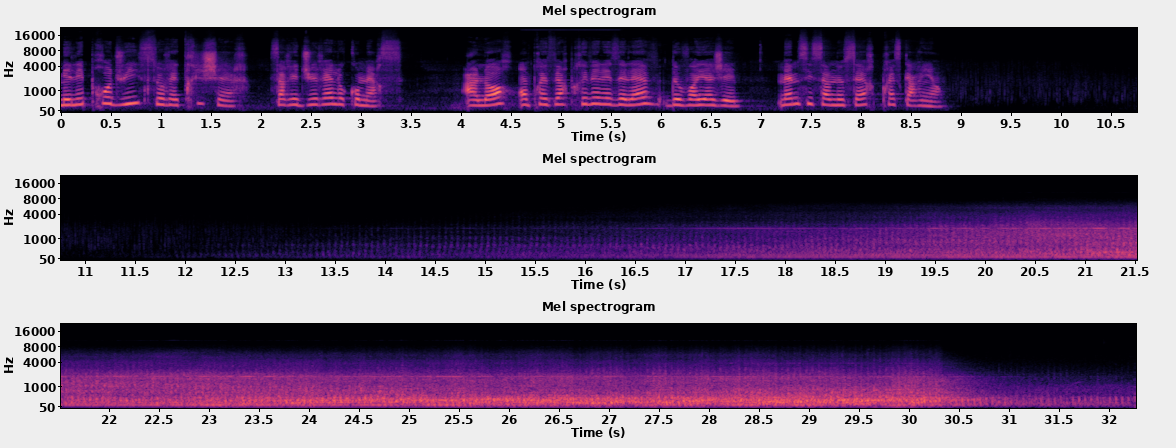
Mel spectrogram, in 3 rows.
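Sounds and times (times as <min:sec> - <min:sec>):
faint noise: 0:00.0 - 0:08.9
speech: 0:00.0 - 0:08.9
model airplane engine and propeller whining: 0:14.6 - 0:32.2.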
